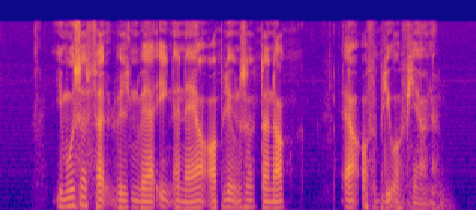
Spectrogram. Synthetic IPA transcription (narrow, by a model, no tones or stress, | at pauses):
imo̝ð̞ˠsæd̥fæl̰ʋe̝ld̥enʋæːɐʔe̝nænæːɐʔɒ̽b̥le̝̰ːʊl̩sɐd̥ɑ̈nɒ̽ɡ̥̚ | ʔæɐʔɒ̽fɒ̽b̥lḭːʊ̰ɐfjæɐnə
